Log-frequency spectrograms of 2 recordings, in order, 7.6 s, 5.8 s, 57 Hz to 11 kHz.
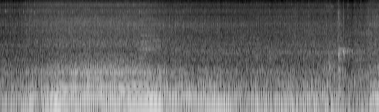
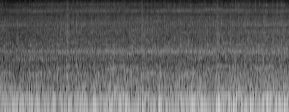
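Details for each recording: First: Suzuki Samurai with a swapped 1.6L 16V engine and a new head and gasket: the engine catches and runs with a lumpy, uneven beat that surges and sags, then dies. The owner says the timing wasn't quite right, so it runs rough. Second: Suzuki Samurai with swapped 1.6L 16V engine after new head and head gasket; deep steady low idle, even pulse, no knocks or misses, timing not quite right and it later died; normal idle.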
